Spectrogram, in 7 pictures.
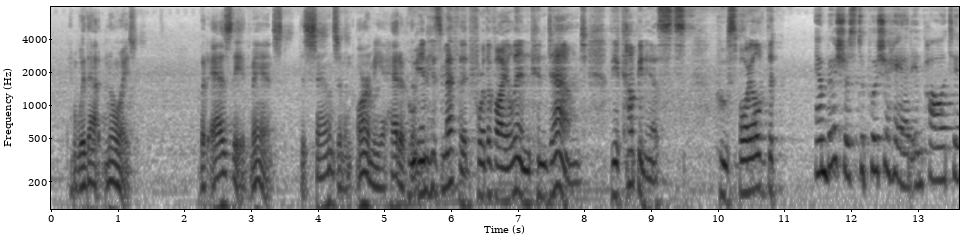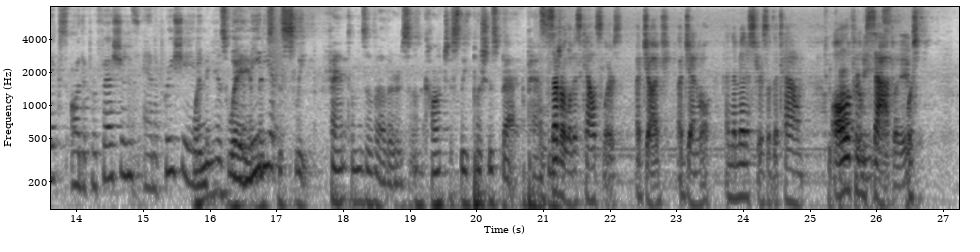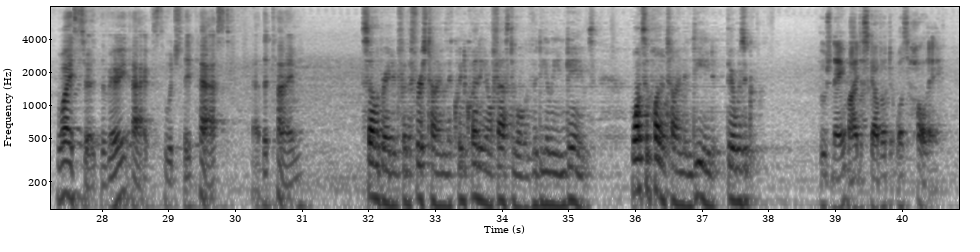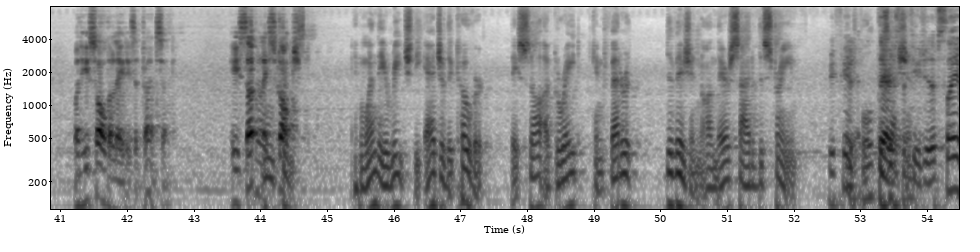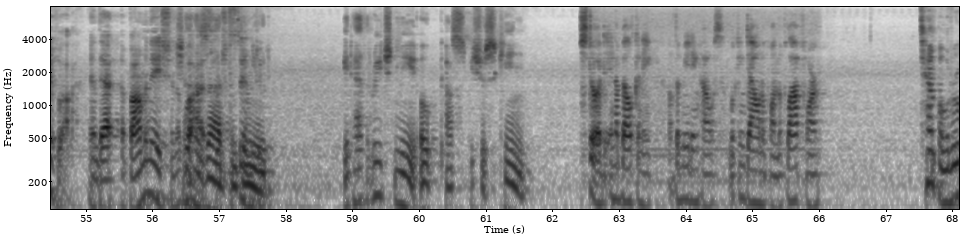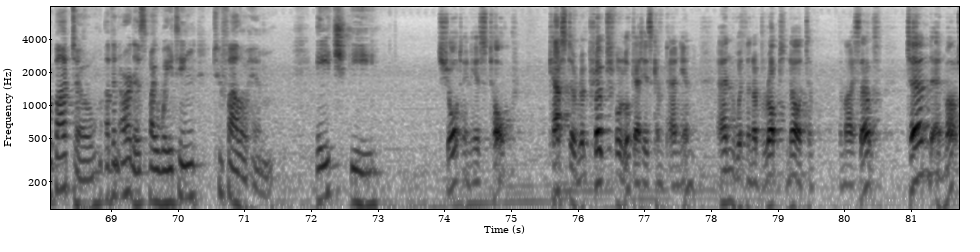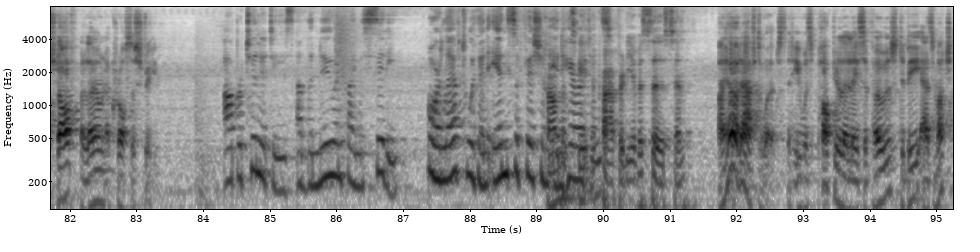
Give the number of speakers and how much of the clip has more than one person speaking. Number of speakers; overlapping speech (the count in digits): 8, about 9%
